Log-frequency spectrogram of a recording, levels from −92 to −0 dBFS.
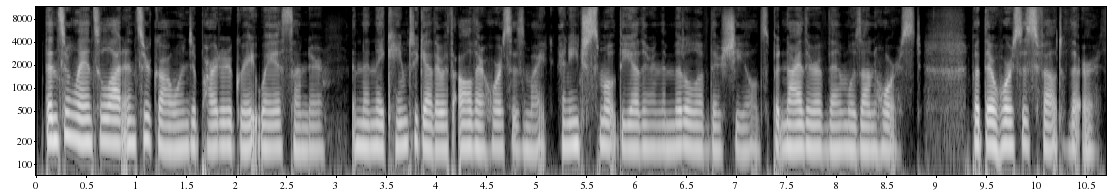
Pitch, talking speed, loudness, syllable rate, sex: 170 Hz, 250 wpm, -22 LUFS, 6.5 syllables/s, female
